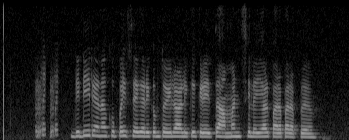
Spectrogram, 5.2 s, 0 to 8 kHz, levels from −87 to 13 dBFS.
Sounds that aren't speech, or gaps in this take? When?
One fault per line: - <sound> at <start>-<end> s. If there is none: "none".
- laugh at 0.5-0.9 s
